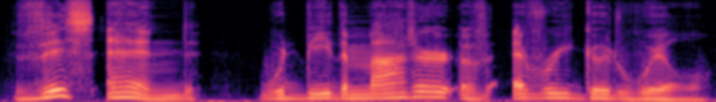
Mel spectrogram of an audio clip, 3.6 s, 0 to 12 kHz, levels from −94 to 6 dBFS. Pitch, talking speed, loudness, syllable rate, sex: 135 Hz, 170 wpm, -18 LUFS, 4.3 syllables/s, male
